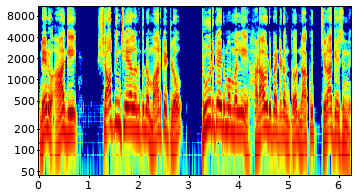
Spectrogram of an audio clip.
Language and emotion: Telugu, angry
